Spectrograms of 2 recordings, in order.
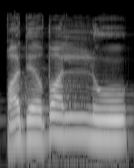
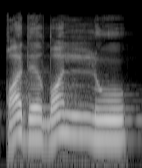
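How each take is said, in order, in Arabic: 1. تُنطق الدال مع ارتداد واضح. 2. تُنطق الدال مع ارتداد واضح.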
